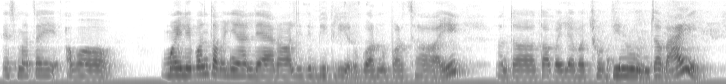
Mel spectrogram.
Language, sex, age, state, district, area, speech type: Nepali, female, 45-60, West Bengal, Jalpaiguri, urban, spontaneous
